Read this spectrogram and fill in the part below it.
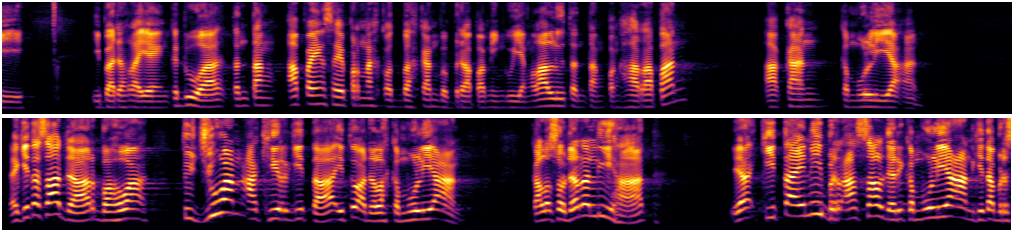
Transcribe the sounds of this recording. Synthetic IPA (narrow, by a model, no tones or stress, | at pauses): i | ibadahrajajaŋkəduat̪ənt̪aŋapajaŋsajapərnahkɔt̪̚bahkanbəbəɾapamiŋɡujaŋlalut̪ənt̪aŋpəŋɦaɾapan | ʔakankəmulia̰ʔa̰n | nak̬it̪asadarbaɦwa | t̪ud͡ʒuanakɪrkit̪ait̪uadalahkəmuliaʔan | kalosodaɾaliɦat̪̚ | jakit̪ainibəɾasaldaɾikəmuliaʔankit̪abər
